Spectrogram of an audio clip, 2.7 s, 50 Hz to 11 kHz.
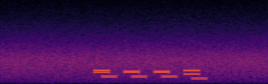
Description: Multi-frequency trunk signalling (R2, with the far end's replies), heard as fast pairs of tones, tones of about 150 ms, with phone line noise. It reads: 9667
